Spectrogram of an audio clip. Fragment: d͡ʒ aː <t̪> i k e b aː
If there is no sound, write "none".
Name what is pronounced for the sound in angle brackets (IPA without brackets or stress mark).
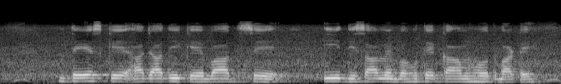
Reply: d̪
